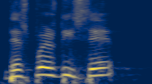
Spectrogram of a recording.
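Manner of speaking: loud, insistent preaching; full-force preaching. Acted. Preacher urging the congregation to know God, loud and forceful. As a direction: preach it out to the whole room, loud and driving.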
